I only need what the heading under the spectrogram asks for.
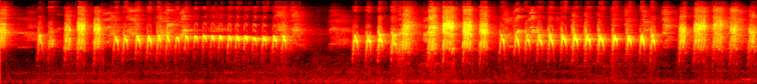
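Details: Grey-cheeked bulbul (cucak jenggot), a recording played to train pet birds: fast, buzzy chattering trills of high notes in two long runs separated by a short gap, clean with no background noise.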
